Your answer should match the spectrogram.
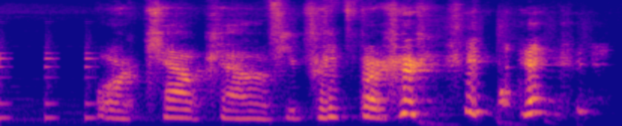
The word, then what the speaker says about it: Cao Cao: the other person is So-So. Or Cao Cao if you prefer. I think it's pronounced So-So, right? I think I can also play as So-So.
